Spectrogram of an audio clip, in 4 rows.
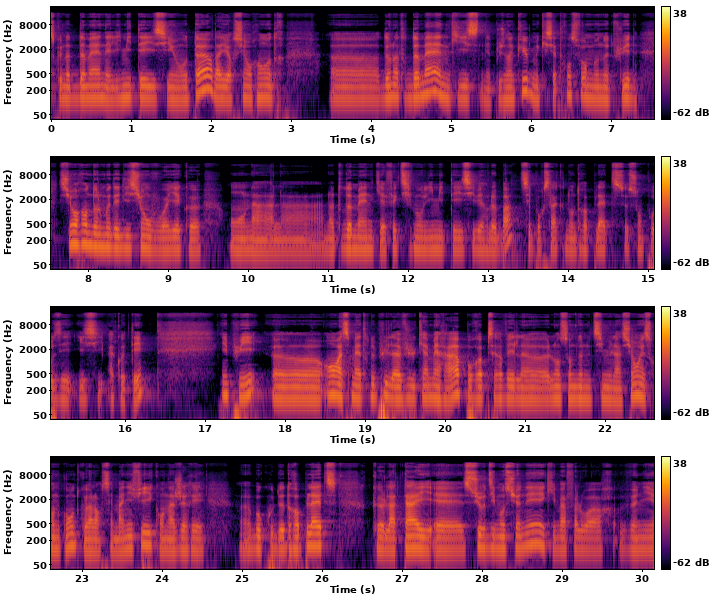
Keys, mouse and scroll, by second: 7.8 Tab, 13.1 Tab, 15.8 middle click, 16.8 z, 17.9 middle click, 19.4 KP_0, 20.3 scroll up 1, 21.8 click, 26.2 click.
